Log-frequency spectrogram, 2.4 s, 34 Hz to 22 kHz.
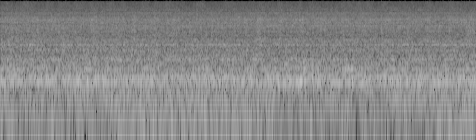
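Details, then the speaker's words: Mercedes W124 M103 being tested for random overheating after cooling system work, cold start: steady whirring hiss over cold idle; secondary air pump running normally. "Got the air pump going, you can hear it."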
